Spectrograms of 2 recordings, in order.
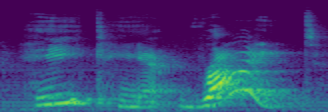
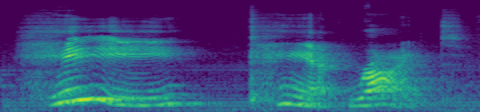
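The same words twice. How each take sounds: First: The stress is on "write". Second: The stress is on "he".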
